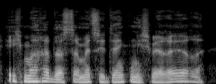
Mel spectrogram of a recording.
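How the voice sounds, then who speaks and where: A man's voice: brisk, no echo, clean studio sound, natural voice. A man voicing an agitated, theatrical male psychiatric patient in an audiobook, declaiming and mocking in a raised voice. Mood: provocative. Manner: declaiming, mocking, pitched up excitedly. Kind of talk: audiobook character reading.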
